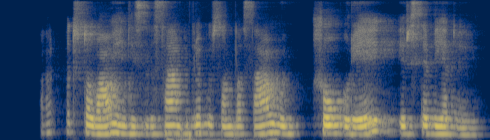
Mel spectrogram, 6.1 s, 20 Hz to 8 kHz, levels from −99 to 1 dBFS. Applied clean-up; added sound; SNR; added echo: neural mask model DeepFilterNet 3.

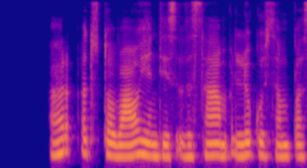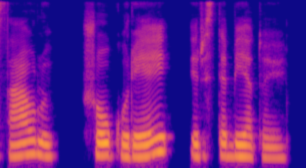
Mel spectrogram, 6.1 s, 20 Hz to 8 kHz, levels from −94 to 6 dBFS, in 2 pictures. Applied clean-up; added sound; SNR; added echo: none; none; none; none.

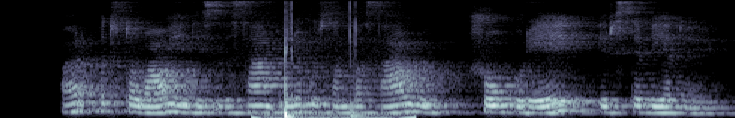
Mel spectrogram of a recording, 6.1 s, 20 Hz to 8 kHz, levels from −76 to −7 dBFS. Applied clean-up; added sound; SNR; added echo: none; Raindrop / Drip; -3 dB; reverberation time 1.0 s.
